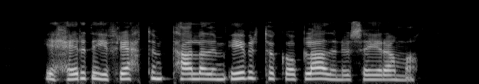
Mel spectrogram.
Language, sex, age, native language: Icelandic, female, 40-49, Icelandic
